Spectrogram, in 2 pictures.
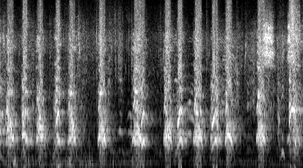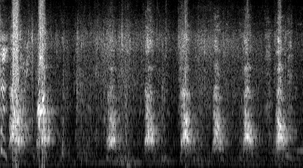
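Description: A dog yapping over and over in short, sharp yaps, about three a second at first and a little slower in the second half.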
